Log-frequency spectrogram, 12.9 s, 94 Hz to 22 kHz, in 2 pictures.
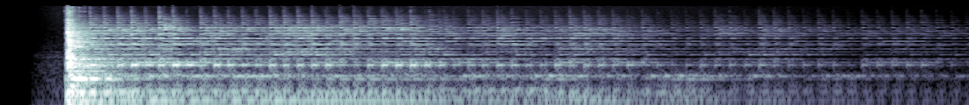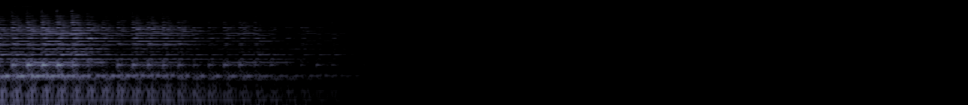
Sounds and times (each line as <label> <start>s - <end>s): strings 0.4s - 6.5s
